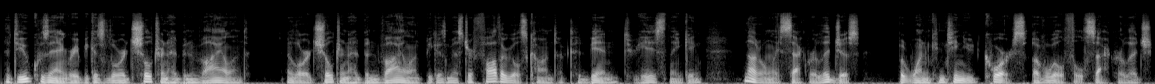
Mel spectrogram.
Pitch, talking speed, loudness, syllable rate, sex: 85 Hz, 175 wpm, -18 LUFS, 5.8 syllables/s, male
